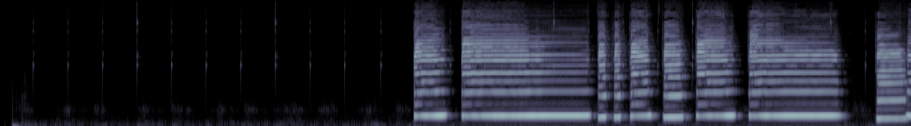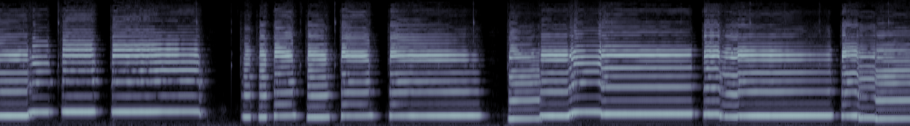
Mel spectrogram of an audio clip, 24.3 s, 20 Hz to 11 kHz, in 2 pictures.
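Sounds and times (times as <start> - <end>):
boogie bass melody: 5.5 - 24.2.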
